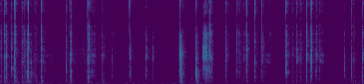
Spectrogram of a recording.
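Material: Plastic.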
